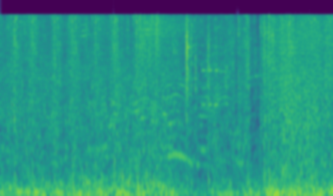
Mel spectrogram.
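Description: Rapid bursts of gunfire in the Guardians of the Galaxy video game, dense and loud, layered with game effects and voices talking over the shooting.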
